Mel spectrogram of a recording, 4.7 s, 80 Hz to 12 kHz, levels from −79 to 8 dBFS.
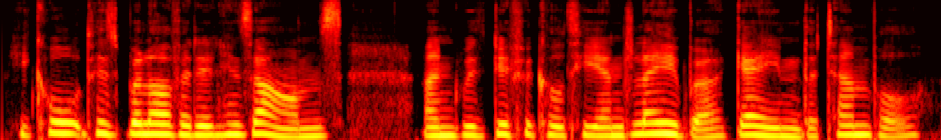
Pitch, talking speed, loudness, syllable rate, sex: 215 Hz, 190 wpm, -16 LUFS, 5.6 syllables/s, female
